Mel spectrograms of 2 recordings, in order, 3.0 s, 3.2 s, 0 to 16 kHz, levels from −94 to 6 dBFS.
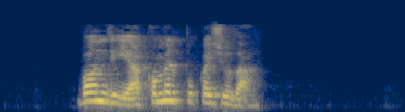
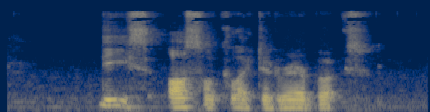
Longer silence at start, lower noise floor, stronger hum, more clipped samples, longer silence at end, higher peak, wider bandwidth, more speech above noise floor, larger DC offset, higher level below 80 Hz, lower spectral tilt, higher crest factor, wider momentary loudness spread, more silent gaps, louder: second, 0.6 s vs 0.75 s; first, -86 dBFS vs -58 dBFS; neither; neither; first, 1.1 s vs 0.5 s; about the same, -2 dBFS vs -4 dBFS; second, 7.8 kHz vs 11.5 kHz; first, 70 dB vs 33 dB; neither; second, -64 dBFS vs -50 dBFS; about the same, -5.5 dB/octave vs -6 dB/octave; second, 18 dB vs 24 dB; second, 8 LU vs 15 LU; neither; first, -17 LUFS vs -26 LUFS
